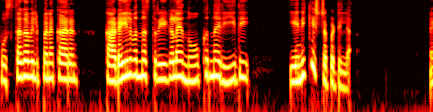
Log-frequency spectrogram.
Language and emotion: Malayalam, disgusted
